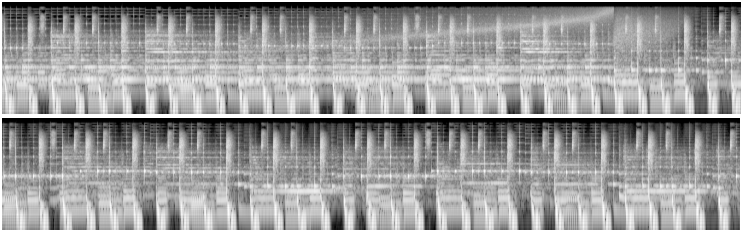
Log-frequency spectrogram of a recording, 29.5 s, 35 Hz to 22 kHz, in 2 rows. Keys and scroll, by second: 4.2 shift+Page_Up, 16.2 shift+Page_Up.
